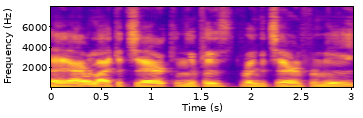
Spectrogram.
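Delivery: muffled high imp voice. A storyteller voices an imp speaking from inside a bag: muffled imp voice. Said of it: "imp's muffled voice".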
